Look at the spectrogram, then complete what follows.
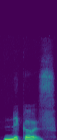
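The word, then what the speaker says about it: knickers: निकर्स के silent starting वाला के साइलेंट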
